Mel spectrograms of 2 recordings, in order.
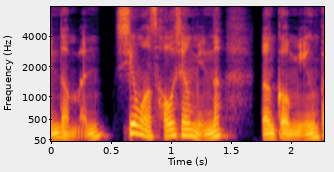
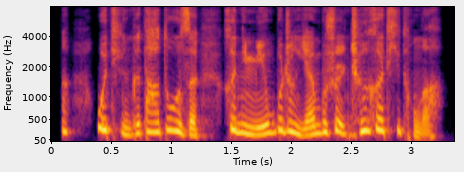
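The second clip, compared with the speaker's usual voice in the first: much higher, urgent complaining voice; anxious woman; 12 semitones higher, faster than usual. Acted. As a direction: press him hard, worried. Pregnant woman anxiously confronting lover. (着急的女声，音调很高)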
